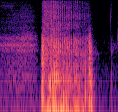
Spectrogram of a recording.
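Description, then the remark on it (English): A person lets out a single low, rough growl lasting about a second, loud and rumbling with a gravelly texture before cutting off abruptly. “Oh, no, that was just me growling.”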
